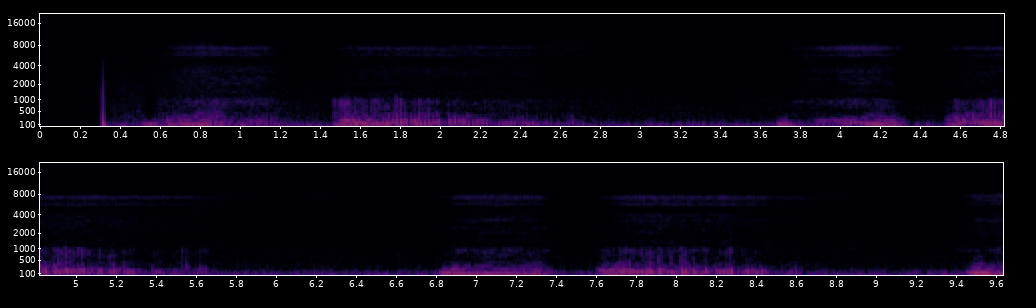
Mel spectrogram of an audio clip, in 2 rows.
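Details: Baby snoring: soft, low, rumbling snores on each breath, about 20 per minute, with quiet pauses between.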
